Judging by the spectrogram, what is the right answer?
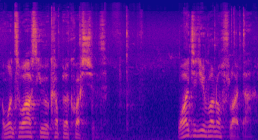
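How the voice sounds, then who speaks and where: A man's voice: mid-range voice, big pitch swings, brisk, fairly bright tone, breathy edge. An actor playing a determined young man in a medieval video game, questioning people in an insistent, direct way. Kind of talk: video game cutscene dialogue.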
